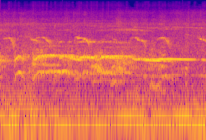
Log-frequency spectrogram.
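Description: A hen that lays brown eggs clucks and crows loudly and up close on a rural farm, with repeated calls over steady low background noise.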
